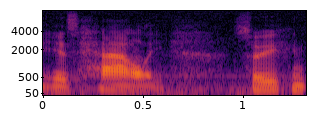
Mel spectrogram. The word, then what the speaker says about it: Halley: the proper pronunciation is halle so you can call it halley's comet or comet halley but don't call it haley whatever you do that's just plain wrong and that of course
